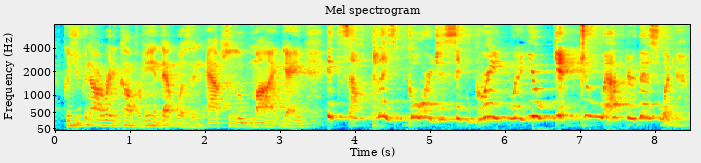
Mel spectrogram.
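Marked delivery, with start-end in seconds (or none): 3.6-8.4 very high shout. Acted. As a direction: burst into a very high, loud shout of promise. Voiced promise of a gorgeous afterlife.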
